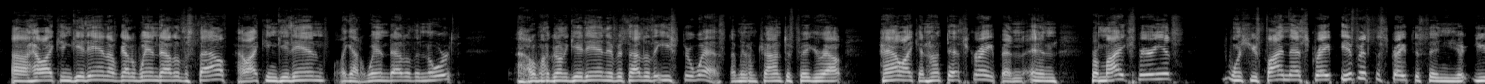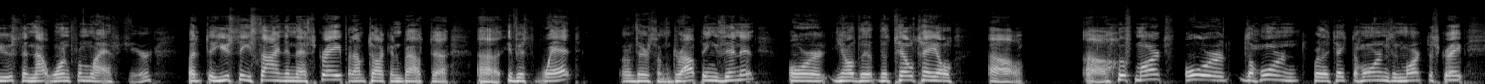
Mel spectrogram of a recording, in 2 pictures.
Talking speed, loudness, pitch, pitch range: 250 wpm, -19 LUFS, 180 Hz, 160-195 Hz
